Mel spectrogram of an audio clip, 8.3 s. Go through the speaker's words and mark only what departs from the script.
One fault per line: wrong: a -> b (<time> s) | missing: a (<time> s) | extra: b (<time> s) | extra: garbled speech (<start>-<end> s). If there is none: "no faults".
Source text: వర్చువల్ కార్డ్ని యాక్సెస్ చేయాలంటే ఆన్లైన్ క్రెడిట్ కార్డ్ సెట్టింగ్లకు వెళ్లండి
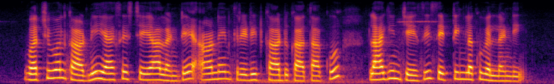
extra: ఖాతాకు లాగిన్ చేసి (4.4 s)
